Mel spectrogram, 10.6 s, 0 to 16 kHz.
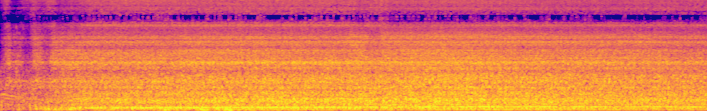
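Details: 1979 Buick Limited with a Buick 350 V8, first start after long storage on a fuel pump, some two-stroke gas in the fuel: catches within a second and settles into a slightly unsteady rumbling idle, smoking a little. Rough idle needing tuning.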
